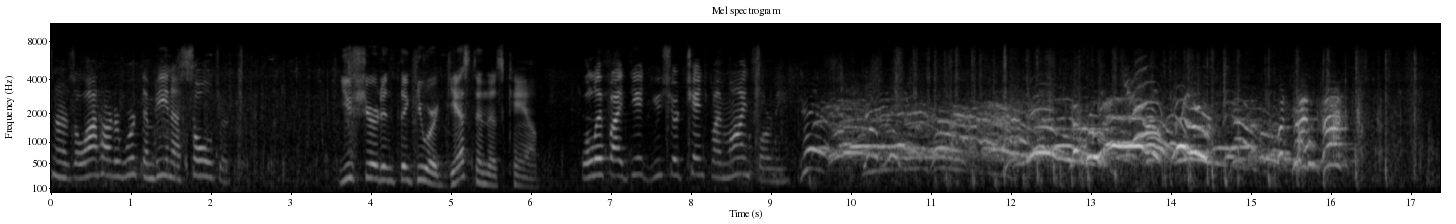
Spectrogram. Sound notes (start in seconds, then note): 9.3 soldiers cheering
